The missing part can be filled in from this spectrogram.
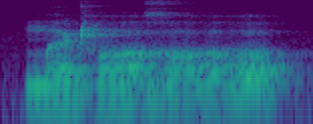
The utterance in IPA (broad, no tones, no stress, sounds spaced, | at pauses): m ʌː ɖʱ ɔː ɣ ɔː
